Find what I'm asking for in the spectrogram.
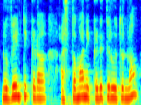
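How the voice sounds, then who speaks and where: A woman's voice: a little high, flat delivery, fast, mellow, close to an everyday voice. A woman voicing a composed young woman doctor who speaks firmly but politely in a storybook romance. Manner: firm, polite.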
